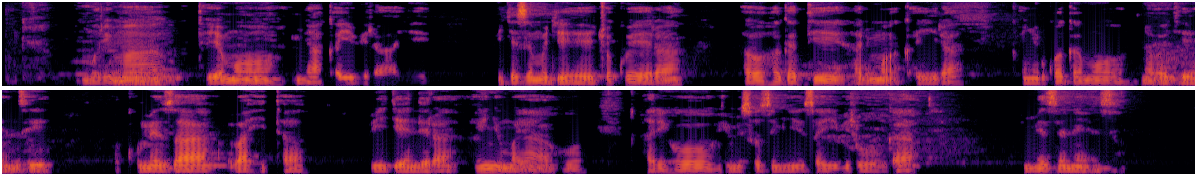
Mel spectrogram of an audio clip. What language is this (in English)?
Kinyarwanda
